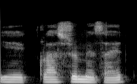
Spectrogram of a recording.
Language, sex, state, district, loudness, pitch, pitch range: Hindi, male, Arunachal Pradesh, Longding, -16 LUFS, 110 Hz, 110-115 Hz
